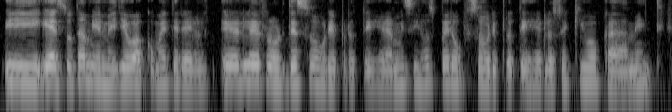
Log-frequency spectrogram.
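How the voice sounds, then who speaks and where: A middle-aged woman sharing a personal reflection in a women's Bible study, talking in an emotional, halting way with frequent restarts. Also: medium pitch, flat delivery, fairly bright tone, clear, resonant tone. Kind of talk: personal reflection in a group discussion.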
